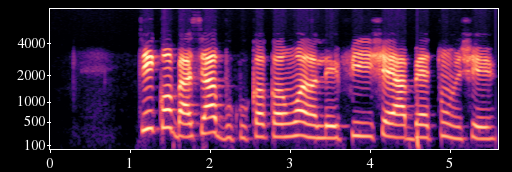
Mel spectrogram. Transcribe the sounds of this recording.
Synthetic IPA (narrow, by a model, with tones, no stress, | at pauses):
ti˦ko˦ba˨si˨˦a˦˨bu˨ku˨kã˧kã˧w̃ɔ̃˦˧le˨fi˧˦i˦ʃɛ˦a˧bɛ˧tũ˦˨ʃe˧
